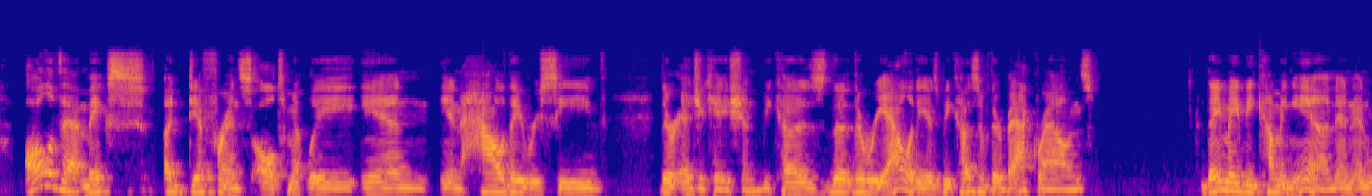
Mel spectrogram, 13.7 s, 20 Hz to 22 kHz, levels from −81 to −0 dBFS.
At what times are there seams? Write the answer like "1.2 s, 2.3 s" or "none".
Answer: none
